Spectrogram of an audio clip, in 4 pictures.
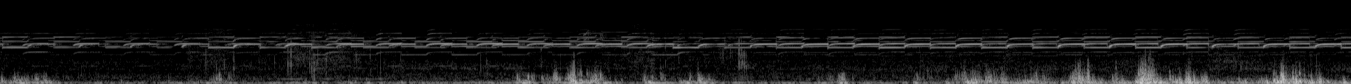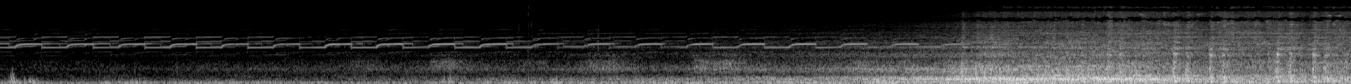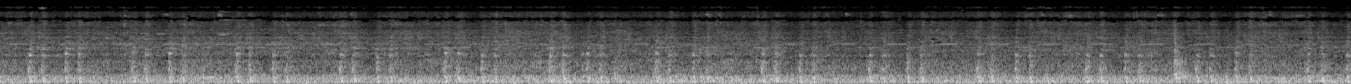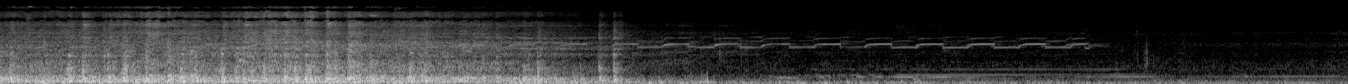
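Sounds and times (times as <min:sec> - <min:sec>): diesel locomotive engine: 0:00.0 - 0:54.0
wagon wheels clattering on rails: 0:22.5 - 0:47.0.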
